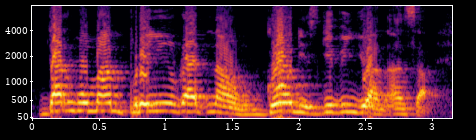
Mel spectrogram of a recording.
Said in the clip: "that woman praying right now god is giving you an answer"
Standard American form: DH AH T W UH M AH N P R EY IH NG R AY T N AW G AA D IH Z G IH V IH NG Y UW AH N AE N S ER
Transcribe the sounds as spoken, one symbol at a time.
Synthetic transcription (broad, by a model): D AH T W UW M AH N P R EY IH NG R AY T N AW G AA D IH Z G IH V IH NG Y UW AH N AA N S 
